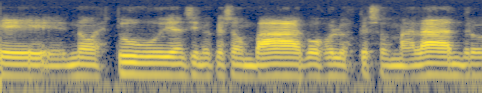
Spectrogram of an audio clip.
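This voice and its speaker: The voice belongs to a man with a medium pitch. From Venezuela. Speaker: podcast co-host. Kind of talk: casual chat. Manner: halting, many repeated syllables.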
